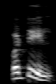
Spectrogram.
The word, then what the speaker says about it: Patel: In your surname, Patel, E is pronounced as E means A, A.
